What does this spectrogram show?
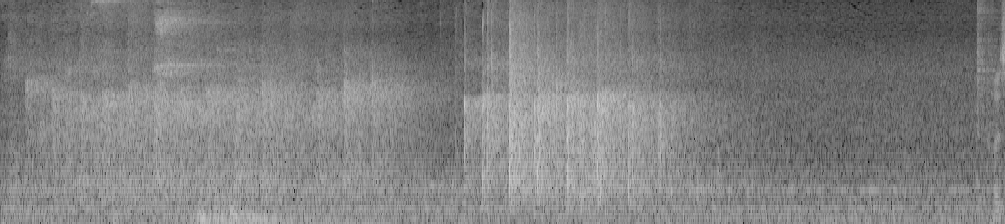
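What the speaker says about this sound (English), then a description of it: "his teammates getting behind him, cheering him with every point" At a school boys' table tennis final, teammates cheer and clap for their player, a crowd burst swelling midway over a hum of hall noise with a commentator's voice running underneath.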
